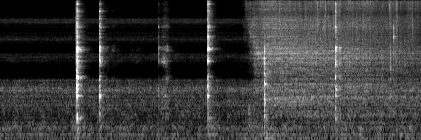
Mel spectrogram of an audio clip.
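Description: Four sharp clicks of metal tongs against a glass batter bowl, then from about five seconds in a steady sizzle as a batter-coated zucchini slice starts frying in hot oil in a non-stick pan.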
